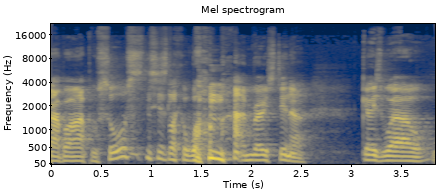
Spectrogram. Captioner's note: laughs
